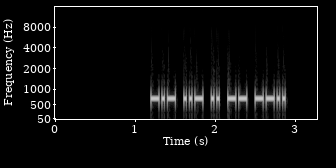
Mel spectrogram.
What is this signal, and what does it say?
Morse code, heard as a keyed tone, about 36 wpm, 700 Hz. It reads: KUIMZ
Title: Code Groups - 5 Letters - 35wpm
